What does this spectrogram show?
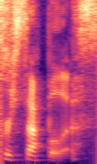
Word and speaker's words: Persepolis: Persepolis.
